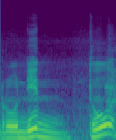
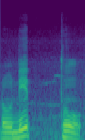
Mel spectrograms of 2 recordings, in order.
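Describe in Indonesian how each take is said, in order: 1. Bunyi d yang terpisah terdengar sebelum t. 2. Bunyi d dihilangkan dan menyatu ke dalam t. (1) "Bukan rudid tu" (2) "tapi rudit tu langsung keta"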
